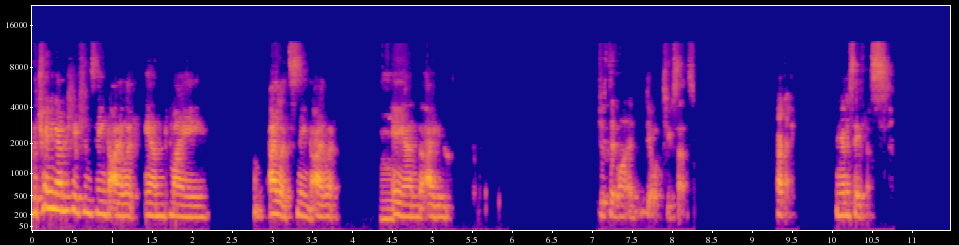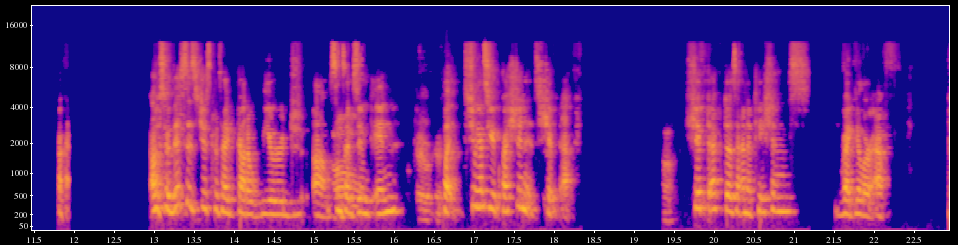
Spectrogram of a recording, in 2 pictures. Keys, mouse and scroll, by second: 8.8 click, 8.8-9.7 scroll up 1, 9.7-10.3 super+scroll up 1, 9.8 super+s, 10.7-11.1 drag, 12.9-14.0 scroll up 1, 14.1-15.7 right drag, 15.6-16.9 scroll up 2, 16.2 drag, 16.9 drag, 17.2-17.8 scroll up 1, 17.8-18.4 ctrl+scroll up 1, 18.4-18.8 scroll up 1, 18.8 click, 18.8 shift+f, 20.0 shift+f, 21.4 f, 21.8 f.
